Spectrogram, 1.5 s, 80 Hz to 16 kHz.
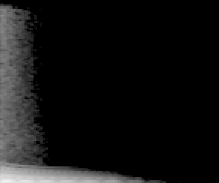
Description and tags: Nord Drum TOM 7
Nord Drum mono 16 bits TOM_7
Drum, Nord, TOM7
